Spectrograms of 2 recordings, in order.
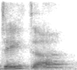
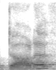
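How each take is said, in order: First: The word is said in a British accent. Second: The word is said in an American accent. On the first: "my British accent can be confusing" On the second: "for my American story"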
